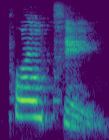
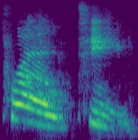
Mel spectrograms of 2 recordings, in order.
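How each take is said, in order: First: Protein said higher, bright and final; cheerful teacher repeat of protein; higher confirming repeat. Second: Pro-TEIN said slowly and firmly, stress on the first part; careful teacher model of Protein; sounded out slowly. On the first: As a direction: repeat protein up high as the answer. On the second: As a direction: model the word Protein for kids, first syllable strong. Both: Shown as a demonstration. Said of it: "What's that word?".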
